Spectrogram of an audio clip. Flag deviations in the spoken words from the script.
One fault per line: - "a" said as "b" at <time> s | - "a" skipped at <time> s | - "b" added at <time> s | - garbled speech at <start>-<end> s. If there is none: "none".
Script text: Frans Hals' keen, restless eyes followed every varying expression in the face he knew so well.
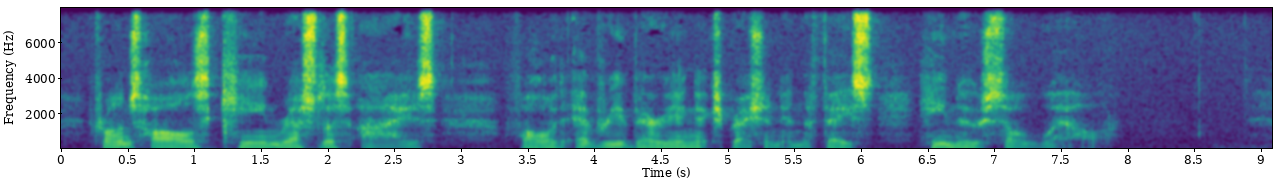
none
